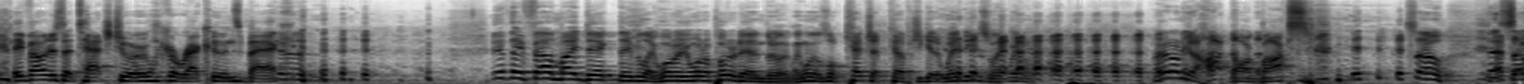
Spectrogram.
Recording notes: This is a special recording from our live show in Indianapolis.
